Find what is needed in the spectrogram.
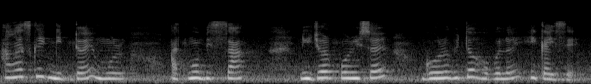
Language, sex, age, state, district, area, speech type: Assamese, female, 18-30, Assam, Goalpara, urban, spontaneous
